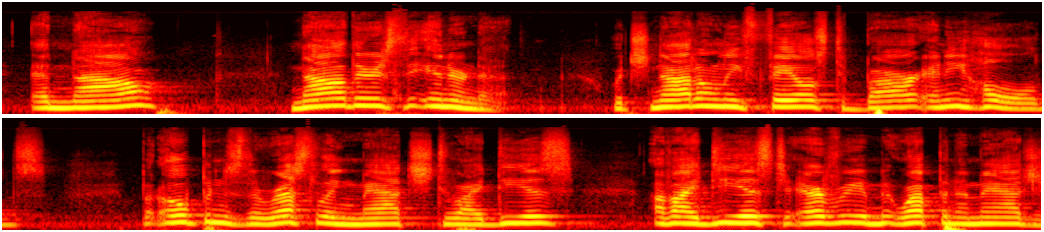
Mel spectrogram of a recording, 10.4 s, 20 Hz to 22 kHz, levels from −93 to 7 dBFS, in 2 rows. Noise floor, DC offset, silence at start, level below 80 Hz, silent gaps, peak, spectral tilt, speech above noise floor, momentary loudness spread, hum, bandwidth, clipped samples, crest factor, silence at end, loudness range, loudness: -58 dBFS; under 0.1%; 0.15 s; -38 dBFS; none; -4 dBFS; -6 dB/octave; 37 dB; 14 LU; none; 16 kHz; under 0.1%; 18 dB; 0 s; 2 LU; -22 LUFS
